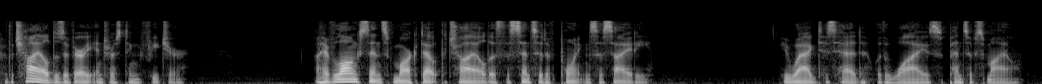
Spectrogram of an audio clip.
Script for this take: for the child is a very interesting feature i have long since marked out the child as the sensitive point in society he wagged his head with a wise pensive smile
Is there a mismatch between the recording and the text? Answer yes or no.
no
